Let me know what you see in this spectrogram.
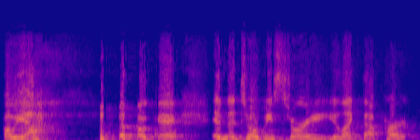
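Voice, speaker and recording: On the high side and a bit bright, this woman's voice has fairly even intonation and moves a little slowly. She's a teacher reading aloud to her pupils and steering class discussion over a video call in an online class, speaking encouragingly.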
